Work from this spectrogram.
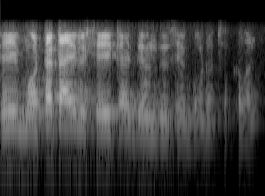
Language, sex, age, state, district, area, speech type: Odia, male, 30-45, Odisha, Kalahandi, rural, conversation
